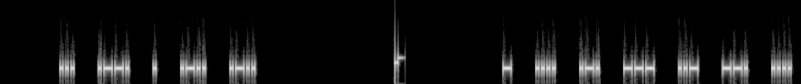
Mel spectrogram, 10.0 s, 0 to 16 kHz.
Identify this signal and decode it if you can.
Morse code, heard as a keyed tone, about 36 wpm, spaced as for 20 wpm, 700 Hz. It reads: SPELL THROUGH
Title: 3x Character Spacing - Top 300 Words - 35wpm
